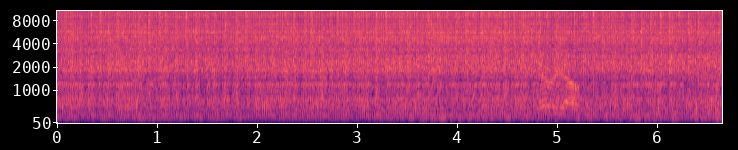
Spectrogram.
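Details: Poulan P3416/P3314 chainsaw idling outside after cleaning, hose replacement and a carb rebuild with a HIPA diaphragm kit: even two-stroke buzz that holds steady without stumbling or surging; saw idles cleanly.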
